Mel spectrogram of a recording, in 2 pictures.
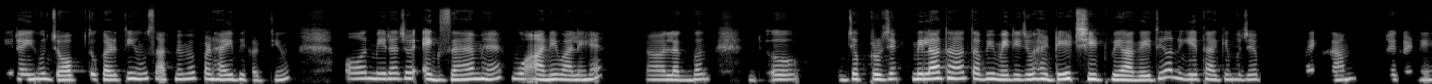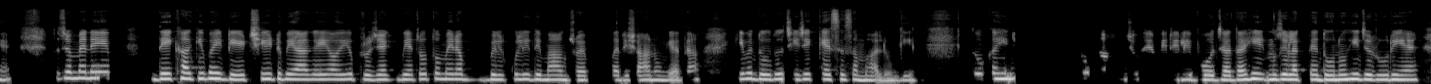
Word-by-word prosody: ही 265 - -11
रही 235 0 +1
हूँ 255 0 +2
जॉब 210 0 +1
तो 235 - +2
करती 215 +3 0
हूँ, 255 0 +2
साथ - - -3
में 235 - 0
मैं 265 +2 0
पढ़ाई 230 -2 +2
भी 230 - 0
करती 195 0 -9
हूँ, 240 +7 -2 0.6
और 270 +1 -2
मेरा 260 -1 +1
जो 275 +1 0
एग्ज़ाम 225 +3 +3
है 250 +6 +1
वो 250 -1 0
आने 230 0 +4
वाले 215 -2 +2
हैं। 235 +8 +1 0.5
अ, 215 0 -3
लगभग 215 +3 0 0.6
अ, 225 +1 -2 0.4
जब 230 +3 0
प्रोजेक्ट 245 +2 +2
मिला 255 +2 +7
था 270 -1 +5
तभी 255 -1 +3
मेरी 220 -1 +3
जो 230 +2 +3
है 250 -1 +5
डेट 245 +5 +4
शीट 235 -5 +5
भी 220 -1 +4
आ 205 -1 +5
गई 200 +1 +2
थी 280 - -1
और 330 -3 -1
ये 230 -2 +1
था 225 - +2
कि 215 +2 -4
मुझे 225 0 -2
एग्ज़ाम 225 -1 -8
पूरे 225 -4 -14
करने 205 -1 -8
हैं। 210 +1 -4 0.4
तो 255 - -16
जब 290 -1 0
मैंने 290 0 +1 0.6
देखा 255 +2 +2
कि 265 - +2
भाई 265 0 +3
डेट 220 -2 -1
शीट 255 0 0
भी 240 0 +1
आ 230 0 +1
गई 230 0 -2
और 230 - -2
ये 235 +1 -1
प्रोजेक्ट 220 -1 -4
भी 230 - -1
है 225 - -3
तो, 240 +2 -4
तो 240 +2 -6
मेरा 245 -1 -1 0.3
बिल्कुल 225 +1 -3
ही 235 - -1
दिमाग 215 -1 -1
जो 205 +1 -8
है 200 - -1 0.3
परेशान 205 0 -4
हो 205 - -2
गया 195 - -3
था, 205 +3 -11 0.4
कि 250 - -3
मैं 260 -2 0
2-2 235 +1 0
चीज़ें 235 +1 -3
कैसे 230 -1 -2
सँभालूँगी। 195 -2 -3 0.6
तो - - -6
कहीं 260 0 +3 0.7
तो 275 - -11
काम 235 -2 -14
जो 240 +1 -18
है 225 - -11
मेरे 215 0 -12
लिए 220 - -3
बहुत 215 -2 0
ज़्यादा 205 0 0
ही 255 -1 +4
मुझे 225 +1 +3
लगता 225 0 0
है 220 - +2
दोनों 220 +1 +4
ही 245 0 +5
ज़रूरी 220 0 +1
हैं, 215 0 0
230 Hz, 210 wpm, -18 LUFS, 215-250 Hz, 0.7 s, मिला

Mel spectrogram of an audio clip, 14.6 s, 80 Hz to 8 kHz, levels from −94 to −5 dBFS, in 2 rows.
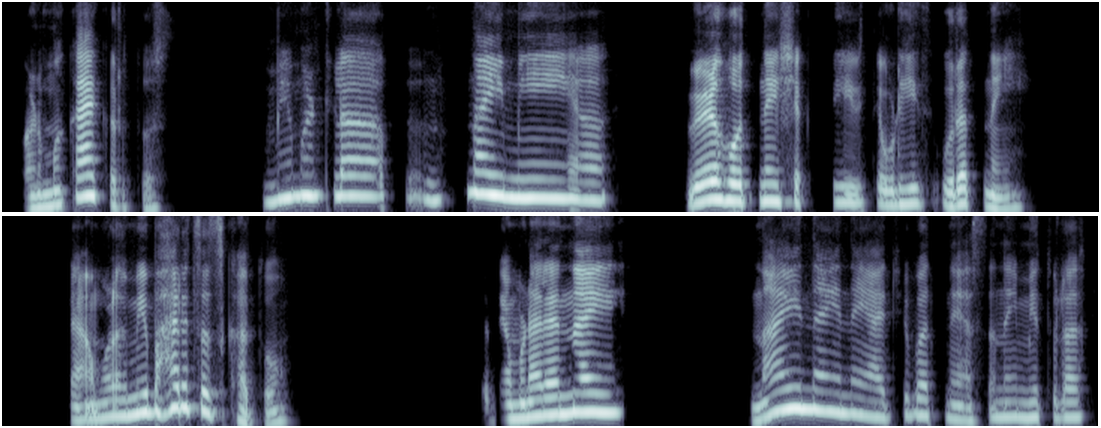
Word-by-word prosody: पण 115 +1 -3
मग 145 +3 -1
काय 240 +2 +6
करतोस? 125 -3 -13 0.6
मी 200 +5 0
म्हंटलं, 245 0 0 0.6
"नाही, 265 -2 +6
मी 220 -1 +4
अ, 200 -1 -2 0.6
वेळ 195 +4 +7
होत 190 - +5
नाही, 190 0 +2
शक्ती 90 - -7
तेवढी 155 +2 -2 0.2
उरत 160 +3 0
नाही, 120 -1 -4 1.0
त्यामुळे 175 +3 -2
मी 200 +4 +3
बाहेरचच 225 0 0
खातो." 120 -1 -8 1.3
तर - - -21
त्या 150 +4 -7
म्हणाल्या, 175 +5 +3
"नाही, 220 +1 +4 0.9
नाही, 230 - +3
नाही, 240 -3 +2
नाही, 200 -2 -3
अजिबात 180 +3 -7
नाही, 145 -2 -7
असं 135 +5 -11
नाही 165 0 -6
मी 165 0 -4
तुला 165 0 -6
190 Hz, 135 wpm, -22 LUFS, 155-220 Hz, 1.3 s, वेळ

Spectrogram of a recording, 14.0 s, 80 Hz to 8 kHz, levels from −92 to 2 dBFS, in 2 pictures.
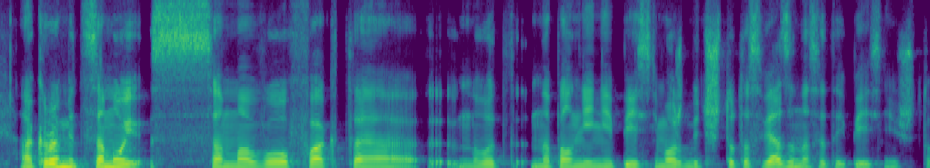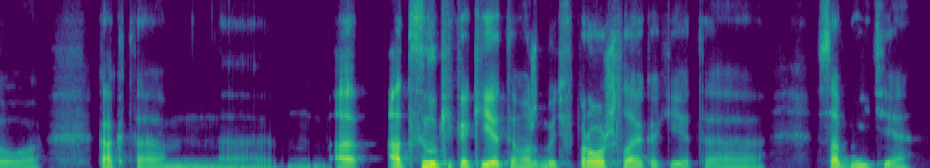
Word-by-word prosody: А 125 -3 +3
кроме 180 +1 +8
самой 170 -1 +5
самого 140 +2 +1
факта, 125 -5 0
э, - - -13
ну 130 -1 -9
вот 120 -1 -4
наполнения 135 -1 -2
песни, 130 -1 -4
может 130 +1 0
быть 130 -1 -8
что-то 135 -1 -4
связано 155 +3 0
с 130 - -13
этой 115 -1 -8
песней, 115 -3 -9
что 105 0 -13 0.4
как-то, 110 - -6
м, 105 - -14
э, 190 - -17 0.5
о - - -1 0.2
отсылки 175 -5 +3
какие-то, 140 -2 +1
может 125 -1 -6
быть, 120 -1 -6
в - - -17
прошлое, 130 -3 +1
какие-то 110 -2 -13 0.4
события? 120 -3 -4
130 Hz, 130 wpm, -20 LUFS, 115-145 Hz, 0.5 s, кроме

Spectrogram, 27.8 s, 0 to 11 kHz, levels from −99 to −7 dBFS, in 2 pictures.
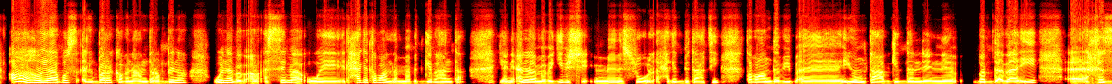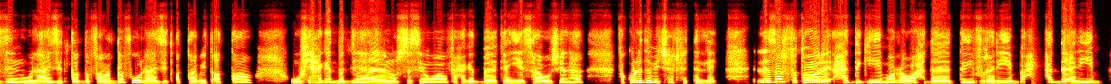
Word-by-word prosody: آه، 255 -8 +4
هي 230 -5 +4
بُص 230 +2 -1
البركة 195 +3 0
من 170 -2 0
عند 175 +3 +1
ربنا 200 +7 0 0.3
وأنا 225 +3 +3
بابقى 170 -4 0
مقسِّمة، 215 +5 0
والحاجة 175 +9 +1
طبعًا 230 -4 0
لمّا 165 -2 -1
بتجيبها 180 +4 -2
أنت، 185 0 -2 0.5
يعني - - 0
أنا 200 0 +4
لمّا 170 -2 +1
باجيب 165 +5 -1
الشيء 195 - +2
من 80 0 +2
السوق 185 - +1
الحاجات 185 +2 -3
بتاعتي، 175 -6 -3 0.3
طبعًا 195 -3 +2
ده 175 0 +1
بيبقى 175 -1 -1 0.5
يوم 195 0 +4
تعب 175 -4 -1
جدًا 175 +1 -1
لأن 160 -2 +2 0.2
بابدأ 185 -3 0
بقى 175 +1 +3
إيه 200 +4 +1 0.4
أ - - +3
أخزن، 190 -1 +1
واللي 170 -2 +1
عايز 170 +1 +1
يتنضف 175 0 -2
أنضفه، 170 +7 -1
واللي 200 -8 +1
عايز 165 +2 +1
يتقطع 175 0 -4
بيتقطع، 195 +6 -3 0.5
وفي 180 +5 +2
حاجات 185 -2 +1
بادّيها 170 -1 +2
نص 170 0 +2
سوى، 185 +2 +2
وفي 185 - -3
حاجات 170 +2 -2
باكيّسها 160 +1 -1
وأشيلها، 180 +2 -1 0.4
فكل 265 -2 +1
ده 230 -1 +2
بيتشال 190 -1 -1
في 180 - -3
التلاجة. 160 -2 -5 0.5
لظرف 310 -1 +2
طارئ، 215 -2 +3
حد 225 -4 +1
جه 190 +1 +1
مرّة 180 -1 0
واحدة، 165 -1 -1
ضيف 185 -3 +2
غريب، 165 0 0 0.3
حد 205 -5 0
قريب، 175 0 +2
180 Hz, 145 wpm, -11 LUFS, 165-195 Hz, 0.5 s, آه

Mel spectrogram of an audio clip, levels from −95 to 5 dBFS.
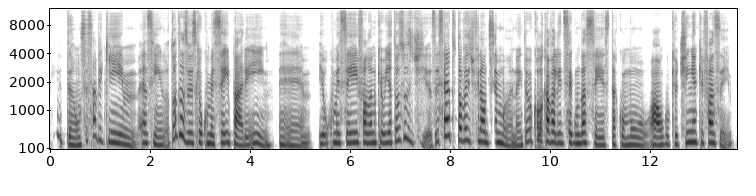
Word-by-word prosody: Então, 190 - -2
você 235 +10 -8
sabe 300 -1 -4
que, 240 -3 0 0.4
assim, 220 -5 -2 0.2
todas 400 +6 +3
as - - -2
vezes 235 -2 -1
que - - -5
eu 230 - +3
comecei 220 +1 +1
e - - 0
parei, 195 -1 +1 0.3
eh, 175 -4 -4 0.3
eu 210 0 -1
comecei 235 +1 0
falando 235 0 +2
que 235 - -6
eu 225 - 0
ia 235 +1 +1
todos 280 +4 -4
os 330 -8 -1
dias 215 -1 -9
exceto, 390 +11 +4
talvez, 290 -3 +1
de 235 - -10
final 255 -2 +3
de 230 - -4
semana. 215 -10 0
Então 185 +9 -4
eu 275 - -4
colocava 255 0 +4
ali 230 -1 +2
de 220 - -7
segunda 220 -1 +2
a - - +3
sexta 195 -3 -3
como 185 -2 -3
algo 185 +1 +3
que 205 - -9
eu - - -3
tinha 245 +5 +2
que 235 0 -5
fazer, 205 -5 +1
230 Hz, 190 wpm, -23 LUFS, 195-245 Hz, 0.4 s, exceto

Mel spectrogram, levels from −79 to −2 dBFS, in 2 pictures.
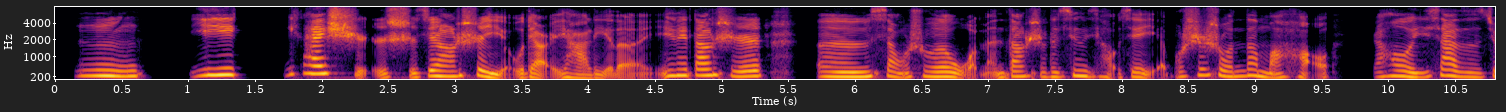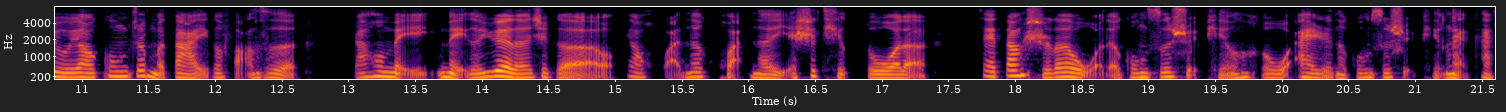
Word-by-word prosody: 嗯， 225 -2 +4 0.3
一 255 +6 +6 0.3
一 285 +3 -6
开 315 0 +8
始 - - +4
实 165 - +2
际 220 +6 +2
上 210 -1 +5
是 225 -5 +5
有 155 +1 +2
点 - - +2
儿 - - -6
压 150 -5 -1
力 140 0 -4
的， - - -4
因 230 +1 -1
为 245 - +6
当 245 +1 +4
时 210 -2 +3 0.4
嗯， 190 -1 +5
像 205 -4 -1
我 165 - -3
说 190 0 -1
的， 190 -1 +6
我 160 - -1
们 165 - -5
当 205 +2 0
时 185 -3 0
的 185 - -1
经 215 +4 +1
济 190 - -8
条 185 -2 -7
件 165 +1 -2
也 - - -9
不 190 - -9
是 250 +4 0
说 220 -5 +1
那 230 +3 0
么 170 -5 +1
好， 180 - -6 0.3
然 190 +2 -7
后 215 -4 +3
一 175 +2 +1
下 230 0 +2
子 180 -3 -2
就 175 0 -2
要 170 -1 0
供 200 +3 -4
这 220 -1 -3
么 160 - -2
大 165 -3 -3
一 - - -7
个 165 -1 -9
房 155 -3 -11
子， 160 -4 -6 0.4
然 165 +3 -7
后 200 0 0
每 180 -3 -3
每 175 -2 -1
个 155 +2 -4
月 195 +1 +4
的 155 0 -1
这 170 +1 -5
个 350 - -5
要 185 -5 -9
还 165 - -13
的 180 +1 -4
款 185 - -9
呢， 145 -3 -4
也 160 - -9
是 215 - -1
挺 160 -5 -9
多 145 0 -2
的。 140 - -5 0.3
在 200 -3 -3
当 225 +5 0
时 155 - -1
的 180 -1 +1
我 - - -7
的 - - -9
工 170 +1 -4
资 180 +2 -4
水 185 - -1
平 165 +3 -7
和 160 - -10
我 155 - -5
爱 175 -2 -3
人 155 - -6
的 135 - -7
工 160 +3 -9
资 165 0 -5
水 170 - -6
平 - - -14
来 155 - -2
看， 150 -5 -8
185 Hz, 265 characters per minute, -20 LUFS, 165-215 Hz, 0.4 s, 开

